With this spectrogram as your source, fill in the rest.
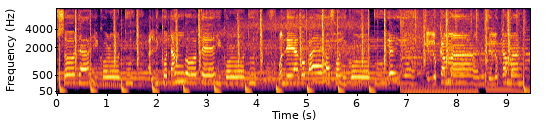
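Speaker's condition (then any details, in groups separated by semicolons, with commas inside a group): No condition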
